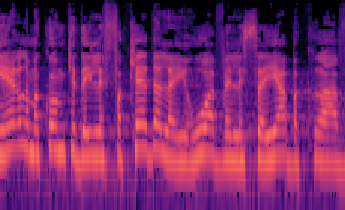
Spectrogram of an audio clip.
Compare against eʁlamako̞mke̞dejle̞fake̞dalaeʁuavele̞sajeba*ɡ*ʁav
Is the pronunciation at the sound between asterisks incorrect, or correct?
incorrect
